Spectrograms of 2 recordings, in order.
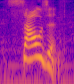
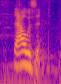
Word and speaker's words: thousand: So I hear some of you may pronounce it as thousand. No, it's thousand，没错，th 这个字母组合呢，我们要轻咬舌尖，不要发成了 s 的音。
